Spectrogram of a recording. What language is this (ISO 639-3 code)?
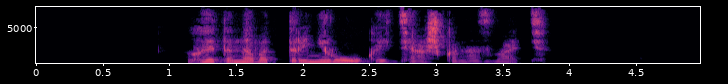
bel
